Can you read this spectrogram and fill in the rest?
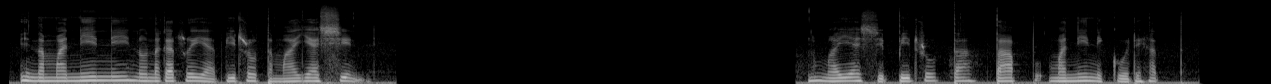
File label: iquito verbos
